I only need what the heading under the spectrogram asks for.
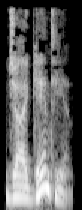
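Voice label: "gigantean", British English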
